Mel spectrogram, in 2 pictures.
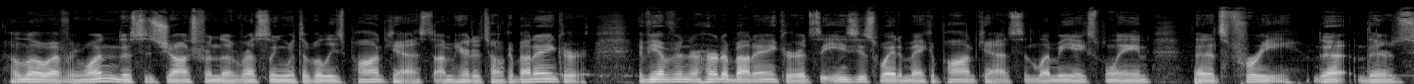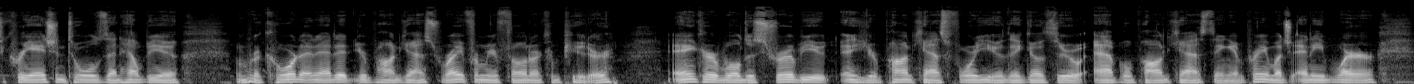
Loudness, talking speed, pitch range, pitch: -18 LUFS, 155 wpm, 95-110 Hz, 100 Hz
